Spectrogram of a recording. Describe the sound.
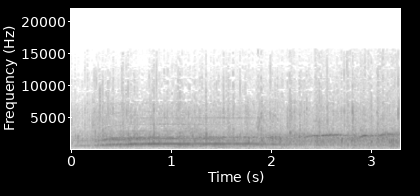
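An audience applauds to welcome a guest speaker, a dense, steady wash of clapping that holds at a strong level throughout.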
